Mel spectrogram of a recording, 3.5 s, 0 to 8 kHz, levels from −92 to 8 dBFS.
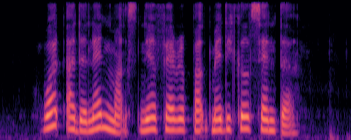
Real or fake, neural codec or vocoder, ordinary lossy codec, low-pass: fake; codec, 16 kHz, 4.8 kbps, FACodec; none; 7.2 kHz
